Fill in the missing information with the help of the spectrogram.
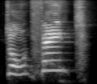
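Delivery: high, urgent order; urgent warning. Acted. Friend heading off Maisie's faint, high urgent warning. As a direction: plead with her in alarm.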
